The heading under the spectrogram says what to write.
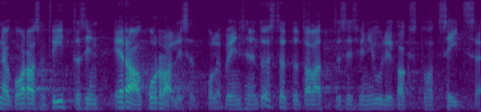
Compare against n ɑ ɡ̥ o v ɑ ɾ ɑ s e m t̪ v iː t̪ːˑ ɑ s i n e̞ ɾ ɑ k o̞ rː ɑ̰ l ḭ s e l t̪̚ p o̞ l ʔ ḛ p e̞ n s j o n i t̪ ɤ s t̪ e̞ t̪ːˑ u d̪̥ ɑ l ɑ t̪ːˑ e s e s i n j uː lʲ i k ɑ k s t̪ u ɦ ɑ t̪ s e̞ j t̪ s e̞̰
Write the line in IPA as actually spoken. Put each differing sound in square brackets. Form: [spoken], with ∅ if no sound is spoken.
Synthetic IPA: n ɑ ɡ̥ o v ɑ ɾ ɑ s e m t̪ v iː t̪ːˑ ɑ s i n e̞ ɾ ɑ k o̞ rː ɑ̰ l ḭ s e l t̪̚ p o̞ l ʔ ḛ p e̞ n s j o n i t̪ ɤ s t̪ e̞ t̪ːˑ u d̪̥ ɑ l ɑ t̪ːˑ e s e s i n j uː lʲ i k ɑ k s t̪ u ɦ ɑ t̪ s e̞ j t̪ s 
